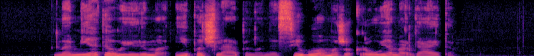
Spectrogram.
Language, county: Lithuanian, Klaipėda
